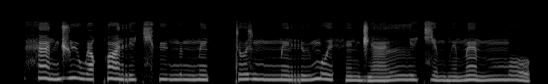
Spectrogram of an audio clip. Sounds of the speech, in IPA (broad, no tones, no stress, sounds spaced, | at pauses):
h æ̃ n d͡ʒ y w ø qʷ æ̃ r i t͡ɕʰ y ŋ ø ŋ m ẽ tː ɵ z mː ẽ r ʉ m o e̯ h ẽ n d͡ʒ æ̃ lː i t͡ɕ e m b ẽ m ɛ̃ mː o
